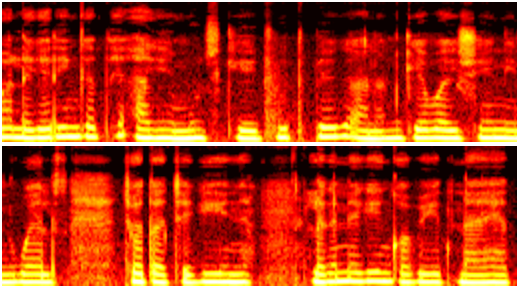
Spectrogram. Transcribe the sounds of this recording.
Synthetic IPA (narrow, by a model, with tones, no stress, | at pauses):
a˦le˨ke˦ɾi˦ŋɡet̪e˦ʔa˨ke˨mu˨t͡ʃke˨t͡ʃu˦t̪pe˦ka˨na˨nke˦ba˦iʃe˦ni˨nwɛ˦lst͡ʃɔ˦ta˨t͡ʃe˨k̬i˦ɲa˨la˨ke˦ne˦ki˦ŋko˨bit̪na˨ɛt̚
